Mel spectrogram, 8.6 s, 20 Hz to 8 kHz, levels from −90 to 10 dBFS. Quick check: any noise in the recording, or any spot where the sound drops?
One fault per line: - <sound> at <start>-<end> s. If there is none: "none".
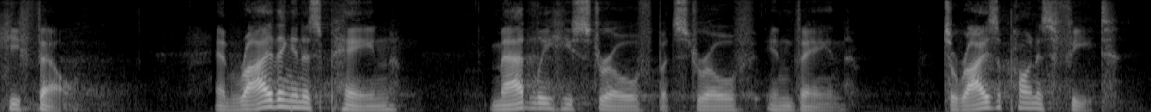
none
